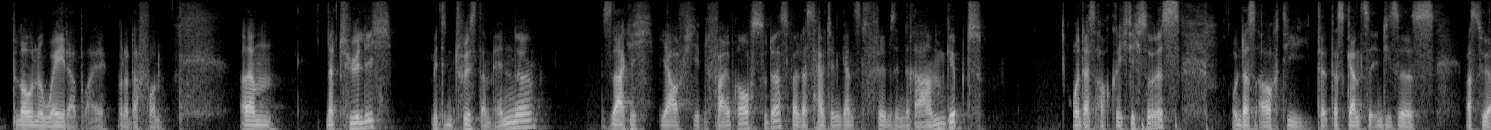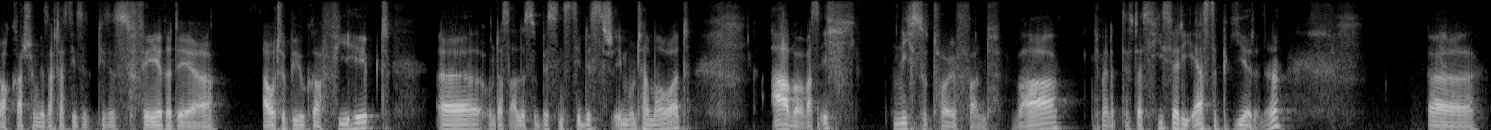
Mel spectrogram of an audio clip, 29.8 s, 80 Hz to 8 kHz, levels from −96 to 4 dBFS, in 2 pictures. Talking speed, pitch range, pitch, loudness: 175 wpm, 90-115 Hz, 100 Hz, -29 LUFS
